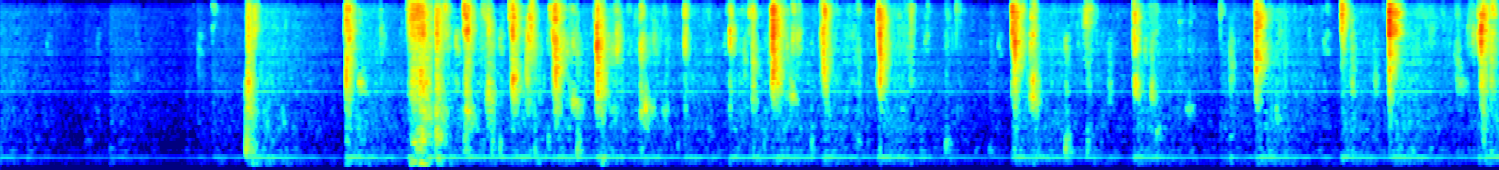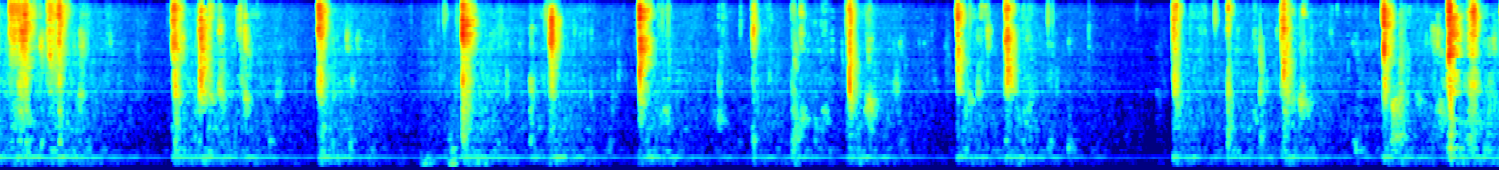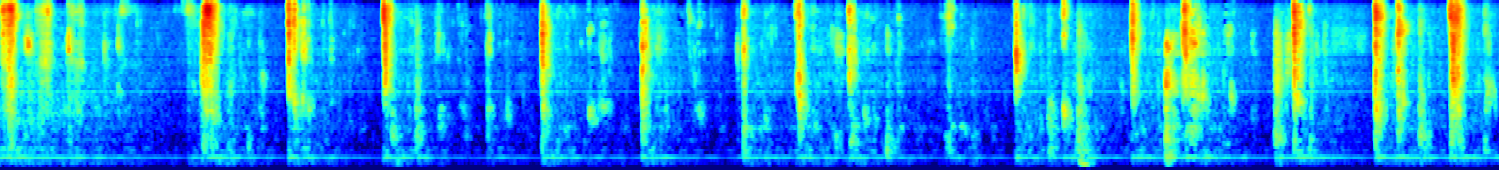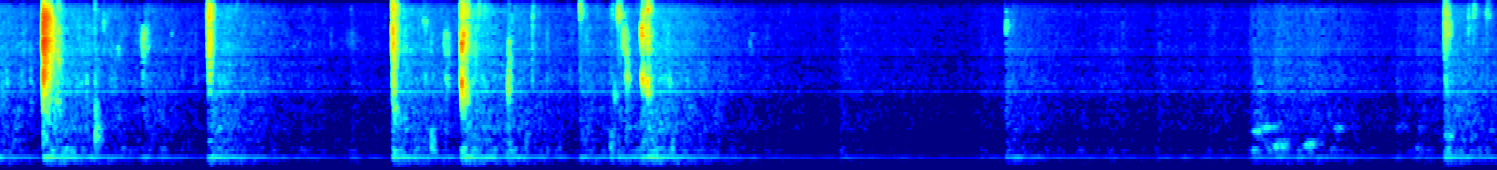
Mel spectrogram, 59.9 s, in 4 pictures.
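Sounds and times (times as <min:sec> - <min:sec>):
faint steady hum: 0:00.0 - 0:59.9
wet chewing: 0:16.7 - 0:18.7, 0:26.7 - 0:47.2.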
